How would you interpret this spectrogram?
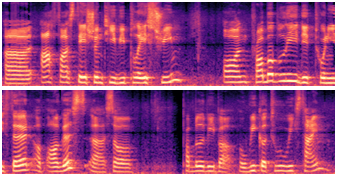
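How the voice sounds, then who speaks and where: A man's voice: sits high, measured pace, pushed and bright. A young Singaporean man with a Singaporean accent, hosting a casual solo podcast and rambling with many fillers. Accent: Singaporean with American-leaning English. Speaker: podcast host.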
